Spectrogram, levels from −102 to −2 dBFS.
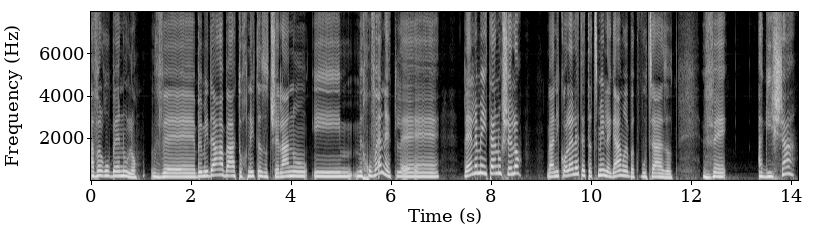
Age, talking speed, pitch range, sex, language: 50-69, 90 wpm, 175-230 Hz, female, Hebrew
